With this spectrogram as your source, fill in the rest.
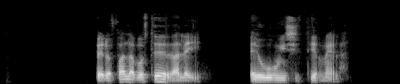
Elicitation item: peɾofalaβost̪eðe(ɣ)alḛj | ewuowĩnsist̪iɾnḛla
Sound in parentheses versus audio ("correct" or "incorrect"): incorrect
